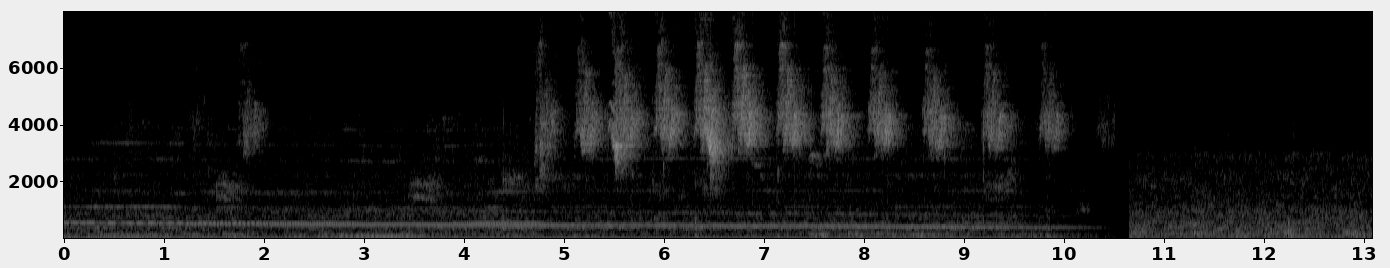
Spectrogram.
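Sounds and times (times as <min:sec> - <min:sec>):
bird chirping: 0:01.2 - 0:10.5.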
